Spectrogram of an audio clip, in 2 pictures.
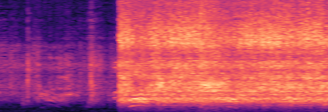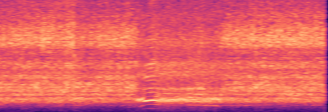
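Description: Dubbed-in film soundtrack audio that cuts in abruptly about a second in, after faint clicks: a loud, dense roar of score and sound effects with a few gliding voice-like cries.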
